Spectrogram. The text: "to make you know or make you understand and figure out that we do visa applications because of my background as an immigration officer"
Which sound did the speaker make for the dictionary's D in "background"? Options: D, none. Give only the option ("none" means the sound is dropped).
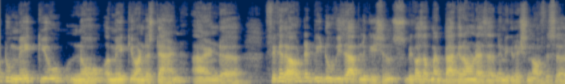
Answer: D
